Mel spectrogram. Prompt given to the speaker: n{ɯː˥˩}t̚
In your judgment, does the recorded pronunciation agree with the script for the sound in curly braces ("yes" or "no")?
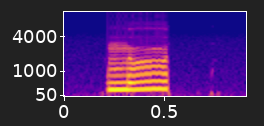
yes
